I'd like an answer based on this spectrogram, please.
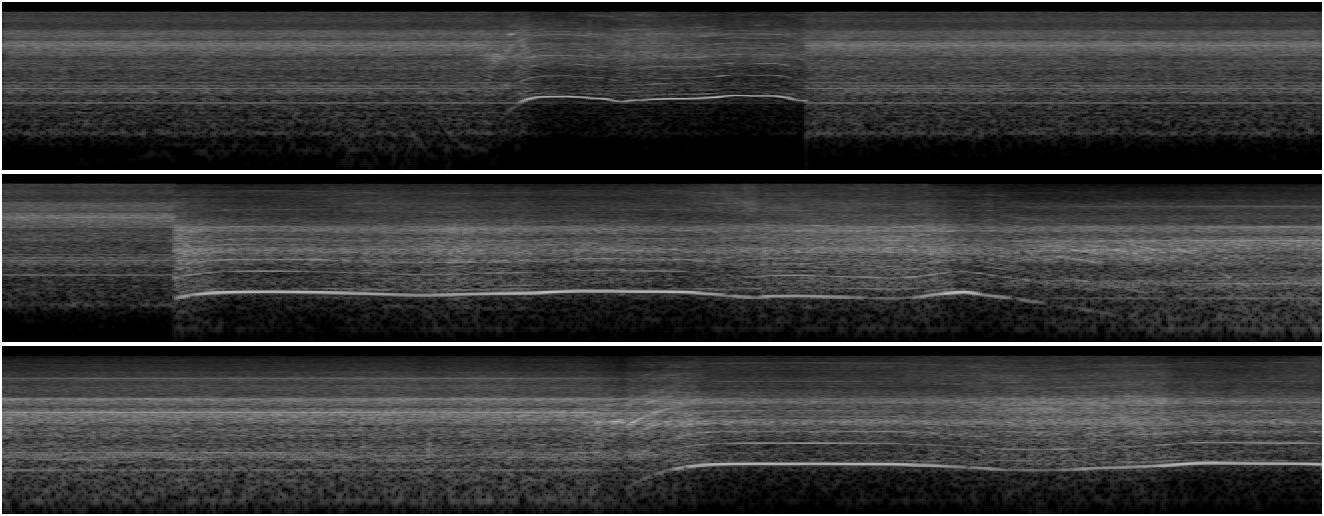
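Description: Festool Kapex sliding miter saw crosscutting a board: the motor whines up at full speed and its pitch sags as the blade bites into the wood, once a third of the way in and again near the end, with a short whine about four seconds in. A dust extractor hums steadily underneath.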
